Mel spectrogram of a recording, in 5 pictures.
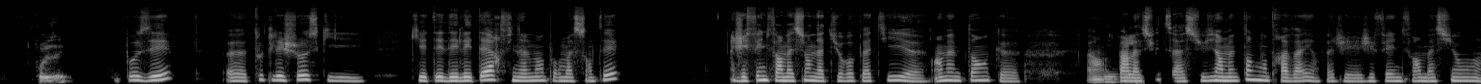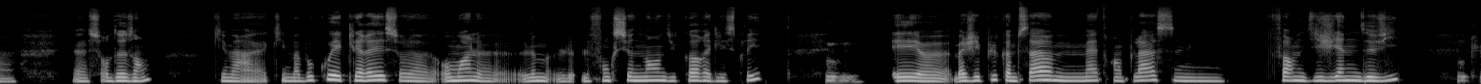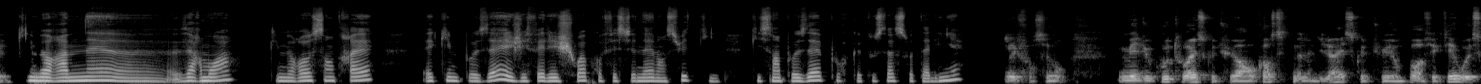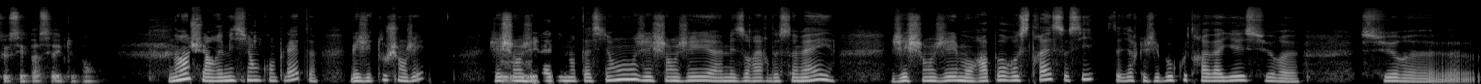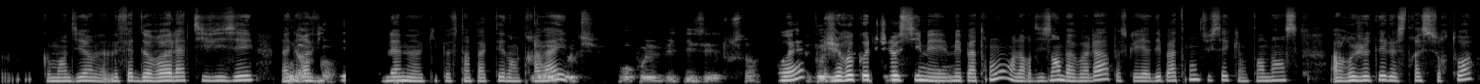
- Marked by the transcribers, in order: unintelligible speech; tapping; unintelligible speech; unintelligible speech
- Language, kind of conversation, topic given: French, podcast, Comment poses-tu des limites pour éviter l’épuisement ?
